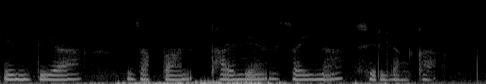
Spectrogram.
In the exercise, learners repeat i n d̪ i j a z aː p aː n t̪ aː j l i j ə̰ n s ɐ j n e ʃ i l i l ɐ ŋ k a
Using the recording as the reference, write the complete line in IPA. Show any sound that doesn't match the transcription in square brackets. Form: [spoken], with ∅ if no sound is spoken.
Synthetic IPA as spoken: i n d̪ i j a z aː p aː n [t̪ʰ] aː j l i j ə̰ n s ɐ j n [a] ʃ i [ɾ] i l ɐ ŋ k a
